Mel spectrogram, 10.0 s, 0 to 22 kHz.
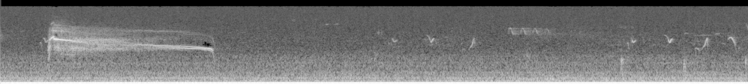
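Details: A female red-tailed hawk perched on a power pole in Richmond, BC, Canada, in June 2018, gives one hoarse, piercing two-second scream that slides downward, over a steady low rumble with faint small-bird chirps.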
